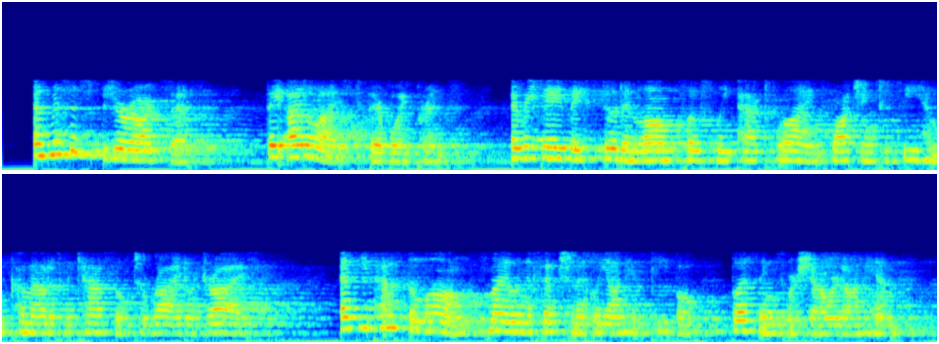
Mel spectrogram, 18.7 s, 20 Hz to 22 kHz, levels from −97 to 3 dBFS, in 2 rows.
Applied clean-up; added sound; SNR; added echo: none; none; none; reverberation time 2.5 s.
